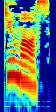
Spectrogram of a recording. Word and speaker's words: Dumas: his goggles up again it's pronounced Dumas The Count of Monte Cristo by Alexandre dumbass yes ha ha I'm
